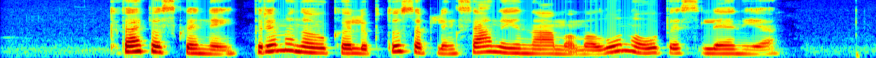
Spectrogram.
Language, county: Lithuanian, Vilnius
